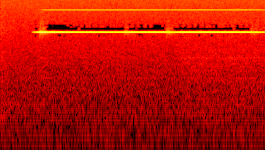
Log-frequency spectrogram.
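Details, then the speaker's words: Steady high-pitched pure tone of about three seconds, presented during tinnitus frequency-matching, to find the sound matching the patient's tinnitus. "donc je vous présente et à droite des sons et vous m'arrêtez le cancre et un est sombre semble souffler voici le premier et voici un second"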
